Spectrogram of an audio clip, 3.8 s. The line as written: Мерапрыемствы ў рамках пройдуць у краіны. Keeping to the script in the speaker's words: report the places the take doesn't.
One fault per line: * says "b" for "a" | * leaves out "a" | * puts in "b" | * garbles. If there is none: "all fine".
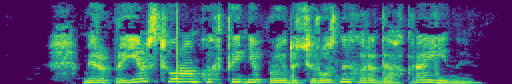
* puts in "тыдня"
* puts in "розных гарадах"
